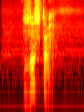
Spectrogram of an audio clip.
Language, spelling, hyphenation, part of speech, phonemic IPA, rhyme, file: Dutch, zuster, zus‧ter, noun, /ˈzʏstər/, -ʏstər, Nl-zuster.ogg
- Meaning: 1. sister (female sibling) 2. sister (fictive female kin member) 3. sister (nun) 4. nurse (woman who provides care for the ill)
